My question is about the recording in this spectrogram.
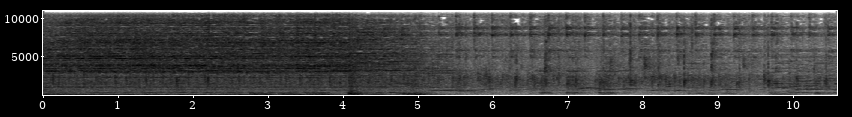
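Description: Live gospel praise music: a church band with drum kit, keyboard and bass backing choir and praise singers. About halfway through, the bass and drums drop out, leaving the singers' voices over light rhythmic percussion.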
